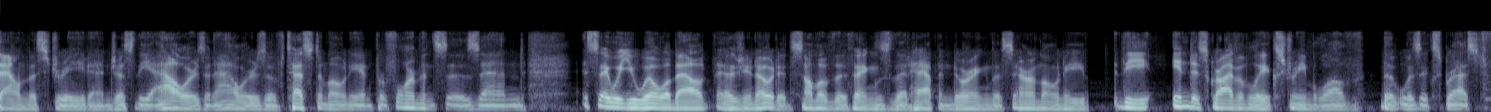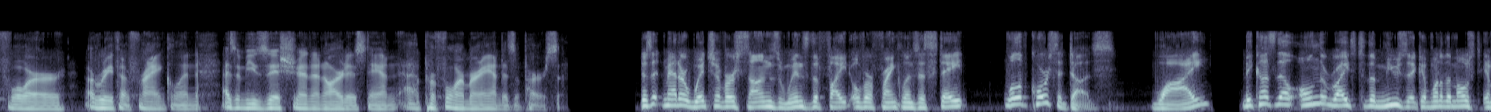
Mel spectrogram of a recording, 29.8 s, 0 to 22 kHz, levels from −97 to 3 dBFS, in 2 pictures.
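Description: No technical faults can be heard in this speech. It has been carried through a Speex codec at what sounds like a high-rate setting, and nothing is present above 7.7 kHz.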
